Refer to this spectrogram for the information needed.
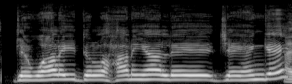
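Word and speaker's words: Dilwale Dulhania Le Jayenge: Diwali Dulhania Le Jayenge.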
